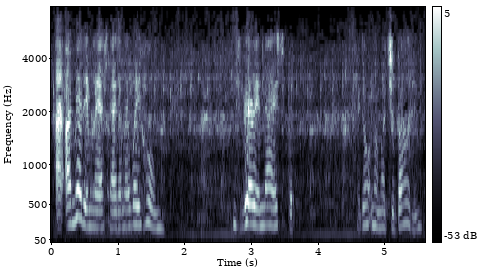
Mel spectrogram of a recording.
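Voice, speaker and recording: A woman's voice: medium pitch, moderate pace, close to an everyday voice. An actress playing a sweet, eager young working woman in love in a 1940s radio drama, earnest and girlish. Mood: shy, earnest. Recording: dull 1940s radio broadcast recording.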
